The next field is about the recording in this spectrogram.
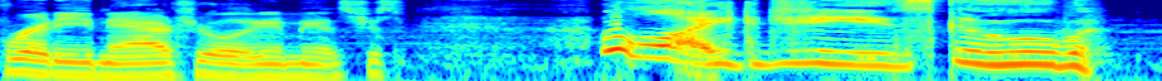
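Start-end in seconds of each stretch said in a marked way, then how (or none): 2.4-4.1 very high, jumping up, put-on cartoon sidekick voice. Showing how naturally the Shaggy voice comes: Shaggy voice. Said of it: "the Shaggy voice really comes".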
